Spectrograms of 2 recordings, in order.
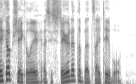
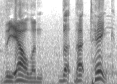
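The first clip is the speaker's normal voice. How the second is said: loud, high, halting insistence; rattled stammer; 4 semitones higher, 10 dB louder than usual. A narrator's reading. Shaken man questioning the engine, loud rattled stammer. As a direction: blurt it out and trip over the words. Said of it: "he said as he stammered back some more".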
